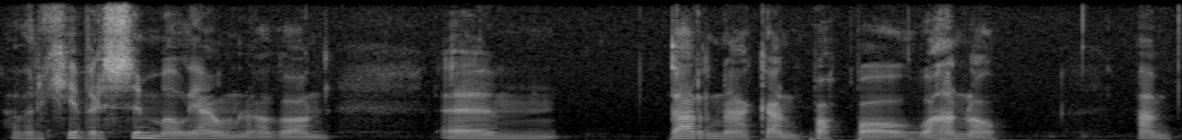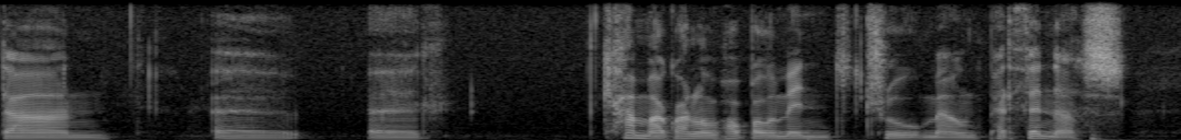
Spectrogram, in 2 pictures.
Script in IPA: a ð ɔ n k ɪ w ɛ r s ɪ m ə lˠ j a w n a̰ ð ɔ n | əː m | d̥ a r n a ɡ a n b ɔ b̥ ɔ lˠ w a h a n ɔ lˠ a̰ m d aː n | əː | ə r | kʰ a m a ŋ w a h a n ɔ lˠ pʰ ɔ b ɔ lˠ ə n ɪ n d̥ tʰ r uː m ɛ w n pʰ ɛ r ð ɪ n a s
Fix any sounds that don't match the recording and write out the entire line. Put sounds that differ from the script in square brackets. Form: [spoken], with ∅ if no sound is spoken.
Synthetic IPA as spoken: a ð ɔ n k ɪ [v] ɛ r s ɪ m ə lˠ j a w n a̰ ð ɔ n | əː m | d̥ a r n a ɡ a n b ɔ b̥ ɔ lˠ w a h a n ɔ lˠ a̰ m d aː n | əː | ə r | kʰ a m a [ɡ] w a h a n ɔ lˠ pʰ ɔ b ɔ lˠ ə [m] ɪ n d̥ tʰ r uː m ɛ w n pʰ ɛ r [θ] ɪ n a s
